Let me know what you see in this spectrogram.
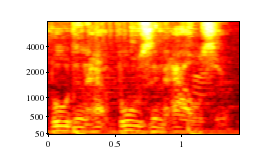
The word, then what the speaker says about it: Budenholzer: So you got to give all credit due to their coach, Mike Budenholzer.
